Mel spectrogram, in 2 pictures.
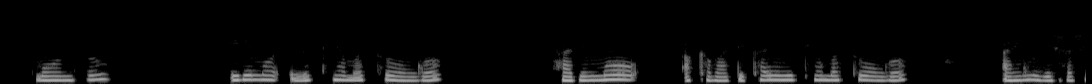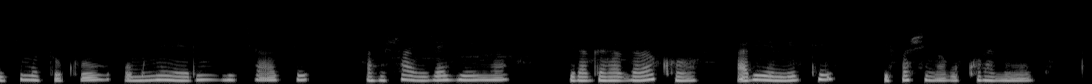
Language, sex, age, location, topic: Kinyarwanda, female, 25-35, Nyagatare, agriculture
